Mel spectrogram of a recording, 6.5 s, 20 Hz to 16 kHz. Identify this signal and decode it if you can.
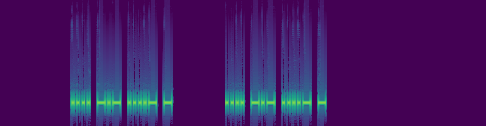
Morse code, heard as a keyed tone, about 36 wpm, 700 Hz. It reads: HK4T HK4T
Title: DXCC-100 Call Signs - 4 Characters - Repeated 2x - 35wpm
